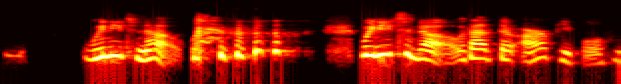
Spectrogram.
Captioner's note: laughing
